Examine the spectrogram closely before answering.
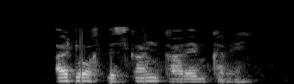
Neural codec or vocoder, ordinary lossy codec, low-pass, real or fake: none; MP3, 24 kbps; 7.2 kHz; real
